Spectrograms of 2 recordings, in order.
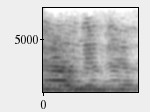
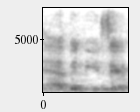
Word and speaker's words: Ebenezer: Ebenezer. Okay, you do it. I'm gonna count it. Ready? Ebenezer. Wow! How many syllables are you saying? 4 syllables in his name, Ebenezer.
